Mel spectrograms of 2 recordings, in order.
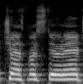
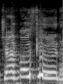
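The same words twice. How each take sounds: First: Said in the usual way. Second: Higher and louder, stress on Transfer; calling out louder. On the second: Acted. A classmate calling the new kid across the corridor, loud.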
